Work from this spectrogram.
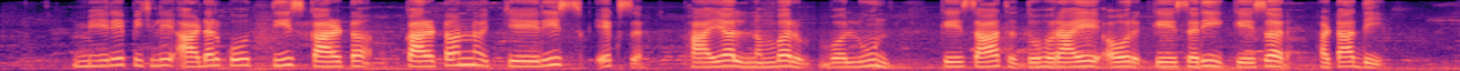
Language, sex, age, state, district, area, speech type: Hindi, female, 30-45, Uttar Pradesh, Varanasi, rural, read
